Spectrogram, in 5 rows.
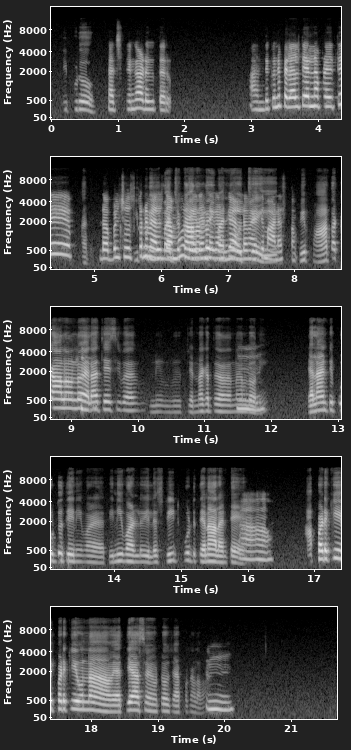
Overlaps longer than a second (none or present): present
